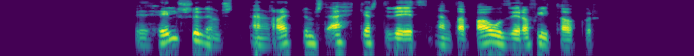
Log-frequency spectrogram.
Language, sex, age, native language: Icelandic, male, 30-39, Icelandic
